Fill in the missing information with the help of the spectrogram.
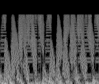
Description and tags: Created with coagula from original and manipulated bmp files. Suspense soundtrack element.
movie, image, synth, ambient, space, suspense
